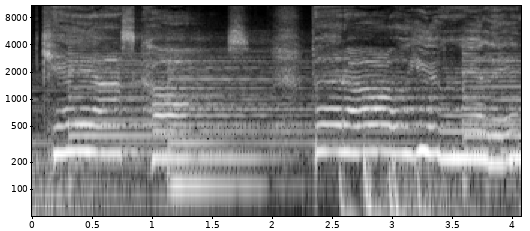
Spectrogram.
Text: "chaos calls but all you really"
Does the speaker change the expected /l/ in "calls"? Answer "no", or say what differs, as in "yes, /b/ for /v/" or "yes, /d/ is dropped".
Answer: yes, /l/ is dropped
